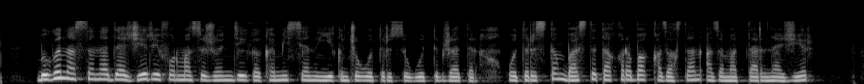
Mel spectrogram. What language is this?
Kazakh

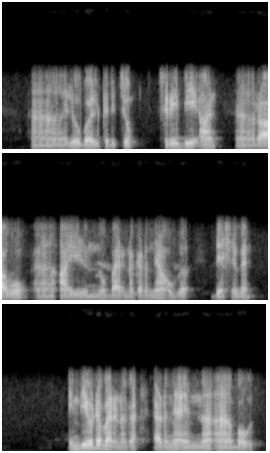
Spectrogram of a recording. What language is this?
Malayalam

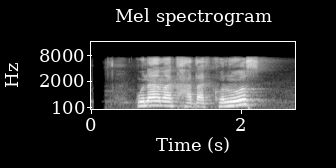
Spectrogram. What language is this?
Nepali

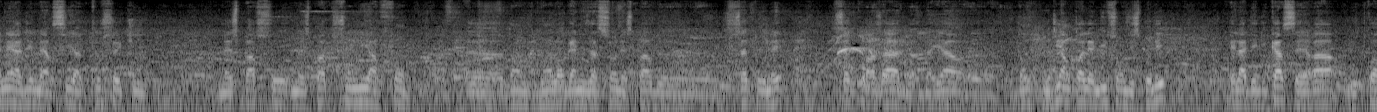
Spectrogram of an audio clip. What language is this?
French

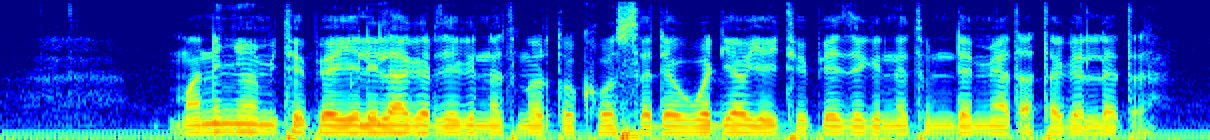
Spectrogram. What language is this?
Amharic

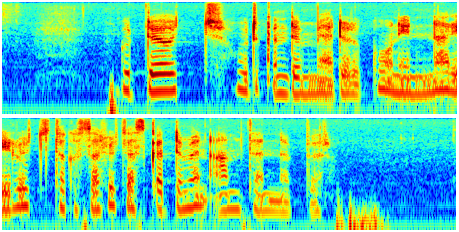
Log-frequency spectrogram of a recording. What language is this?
Amharic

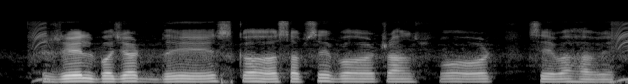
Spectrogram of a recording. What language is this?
Bhojpuri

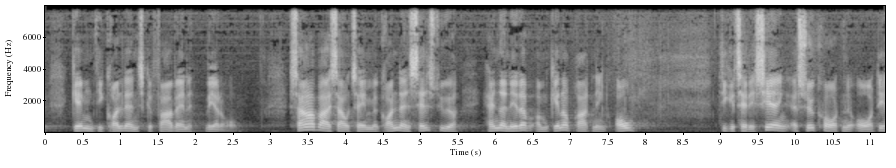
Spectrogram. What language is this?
Danish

